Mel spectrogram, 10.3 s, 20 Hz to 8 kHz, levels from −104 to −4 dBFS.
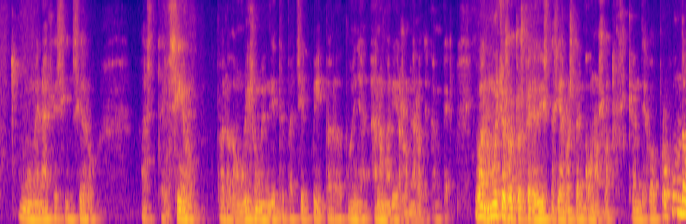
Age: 60-79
